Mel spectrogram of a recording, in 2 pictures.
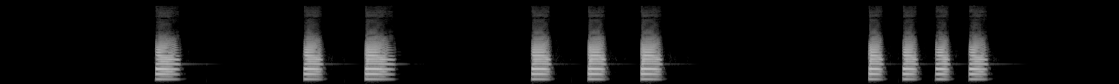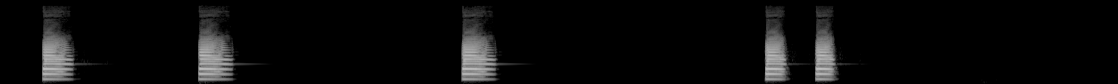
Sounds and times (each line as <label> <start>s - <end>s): Brass Bulb Horn 1.5s - 2.0s
Brass Bulb Horn 3.0s - 4.2s
Brass Bulb Horn 5.3s - 6.9s
Brass Bulb Horn 8.6s - 10.1s
Brass Bulb Horn 11.6s - 12.2s
Brass Bulb Horn 13.2s - 13.6s
Brass Bulb Horn 15.8s - 16.3s
Brass Bulb Horn 18.8s - 19.8s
